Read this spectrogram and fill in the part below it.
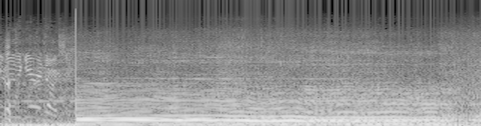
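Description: An engine revs louder as a vehicle drives through water.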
